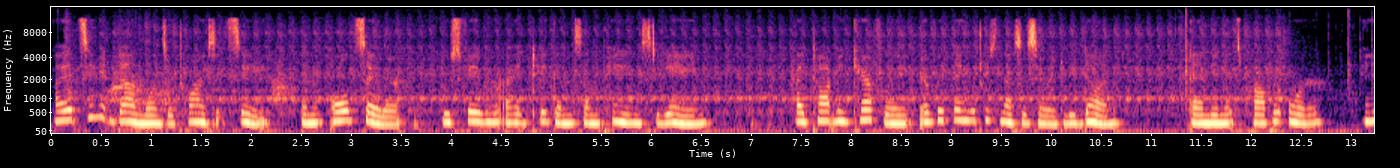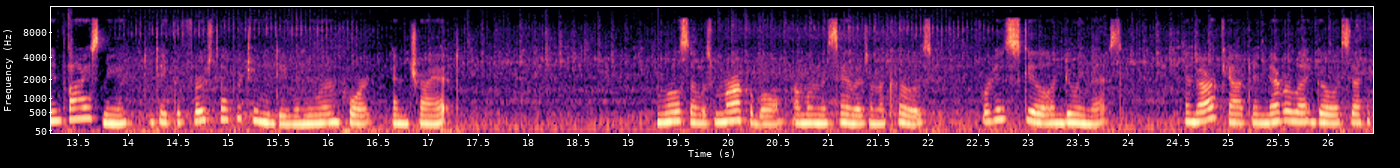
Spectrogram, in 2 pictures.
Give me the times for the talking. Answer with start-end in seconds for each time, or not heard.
0.0-17.4, 19.2-26.4.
